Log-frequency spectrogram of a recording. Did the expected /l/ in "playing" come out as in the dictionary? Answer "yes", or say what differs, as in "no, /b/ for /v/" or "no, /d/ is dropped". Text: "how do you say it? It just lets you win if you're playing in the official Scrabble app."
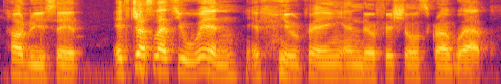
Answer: no, /l/ is dropped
